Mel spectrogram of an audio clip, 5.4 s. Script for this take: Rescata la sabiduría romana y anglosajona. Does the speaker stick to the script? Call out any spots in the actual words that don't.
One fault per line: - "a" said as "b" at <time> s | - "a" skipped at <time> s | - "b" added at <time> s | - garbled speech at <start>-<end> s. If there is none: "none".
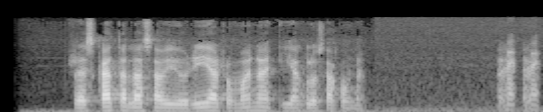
none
